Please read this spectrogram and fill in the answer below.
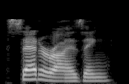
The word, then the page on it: satirizing: British English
